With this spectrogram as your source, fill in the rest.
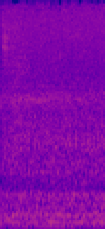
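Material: Nothing is struck.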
